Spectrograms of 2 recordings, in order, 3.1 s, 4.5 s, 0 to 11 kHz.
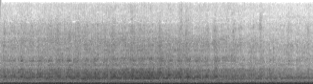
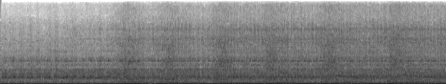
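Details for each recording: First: Pontiac V8 with rebuilt Holley carb, timing just set, idling with a steady deep rumble and a rough, gritty whirr from the old alternator's worn bearing. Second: Pontiac petrol V8 just fitted with a rebuilt Holley carb, timing set: starts easily, steady idle, several quick clean throttle blips then back to idle; healthy running, though the alternator has bearing grinding.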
